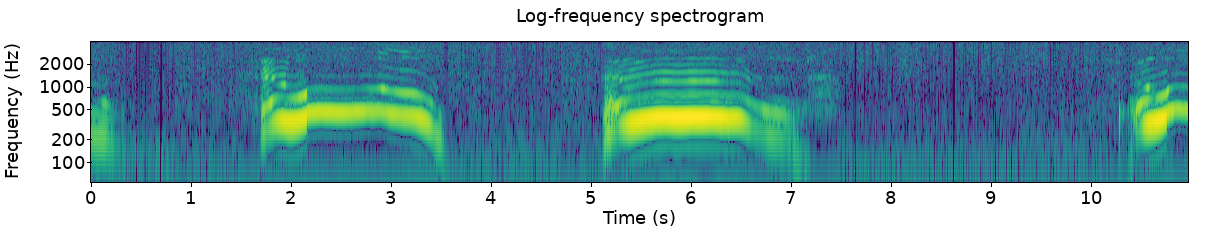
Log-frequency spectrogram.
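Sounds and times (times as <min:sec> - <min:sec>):
husky howling: 0:01.7 - 0:03.6, 0:05.1 - 0:07.2, 0:10.3 - 0:10.9.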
